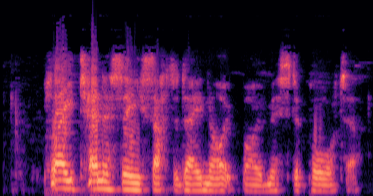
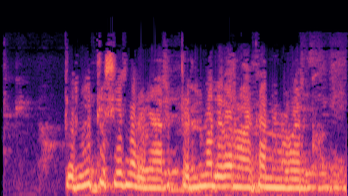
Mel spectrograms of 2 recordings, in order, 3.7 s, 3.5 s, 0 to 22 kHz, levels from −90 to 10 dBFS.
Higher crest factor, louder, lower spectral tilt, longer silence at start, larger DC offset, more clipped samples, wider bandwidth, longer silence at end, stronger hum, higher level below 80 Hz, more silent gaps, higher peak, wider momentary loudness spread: first, 14 dB vs 6 dB; second, -13 LUFS vs -7 LUFS; about the same, -5 dB/octave vs -6 dB/octave; first, 0.45 s vs 0.15 s; neither; neither; first, 10.5 kHz vs 7.8 kHz; first, 0.15 s vs 0 s; neither; second, -56 dBFS vs -40 dBFS; neither; about the same, 0 dBFS vs 0 dBFS; first, 9 LU vs 4 LU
